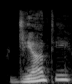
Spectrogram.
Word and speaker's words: Giacinti: You also have the striker Valentia Gianti with a G. Is it G? Yeah, it's a hard G.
